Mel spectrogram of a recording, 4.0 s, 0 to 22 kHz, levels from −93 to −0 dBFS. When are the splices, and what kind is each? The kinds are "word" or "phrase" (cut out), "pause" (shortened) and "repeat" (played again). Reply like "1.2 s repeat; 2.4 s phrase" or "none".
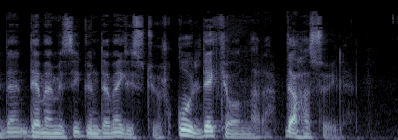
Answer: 1.2 s word; 2.9 s word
